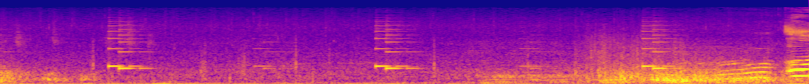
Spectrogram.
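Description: Bright magical chimes tinkle repeatedly.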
